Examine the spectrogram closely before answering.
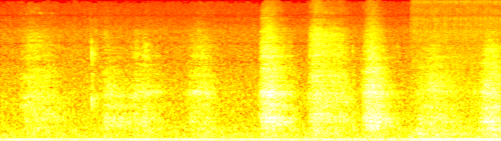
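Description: A man's faint, effortful breathing during crunches: short puffs of breath every second or so, with two stronger ones about two and a half and three and a half seconds in.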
